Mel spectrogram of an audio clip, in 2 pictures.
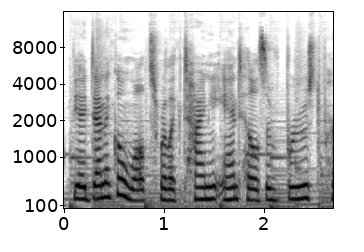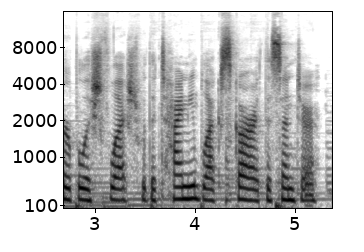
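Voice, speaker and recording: A woman's voice: mid-range voice, flat delivery, a little fast, faint music behind. A woman reading scripted, dramatic audiobook narration.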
